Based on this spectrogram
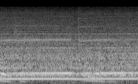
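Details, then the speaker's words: Tom brand 500 W mixer grinder after repair of dead, no-power fault by replacing faulty AC power cord: steady, even high-pitched motor whine with no surging or grinding; running normally. "ঠিক আছে কাজ হচ্ছে বন্ধুরা এটা ঠিকঠাক কাজ হচ্ছে"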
